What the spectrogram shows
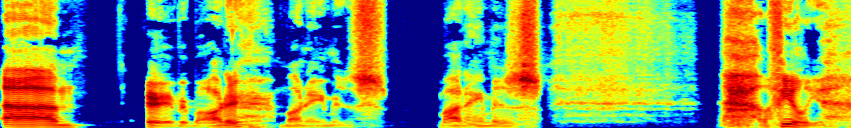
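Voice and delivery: put-on low female voice. Showing how a lady's voice on the podcast should sound instead: deep lady's voice. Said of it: "a deep voice".

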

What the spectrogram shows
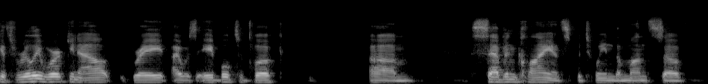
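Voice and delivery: ordinary delivery

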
